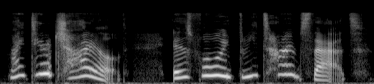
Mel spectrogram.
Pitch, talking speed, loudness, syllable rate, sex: 360 Hz, 130 wpm, -17 LUFS, 4.7 syllables/s, female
